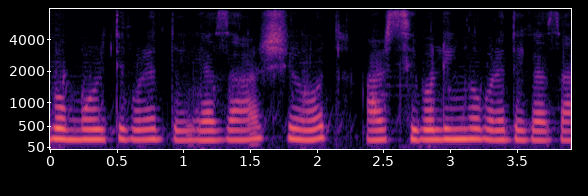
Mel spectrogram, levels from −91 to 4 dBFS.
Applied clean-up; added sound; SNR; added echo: neural separator model SepFormer DNS4.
